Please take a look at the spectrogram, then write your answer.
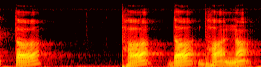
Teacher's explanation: तो लृकार, तवर्ग, तवर्ग में त, थ, द, ध, न, लकार और सकार का उच्चारण स्थान दंत होता है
